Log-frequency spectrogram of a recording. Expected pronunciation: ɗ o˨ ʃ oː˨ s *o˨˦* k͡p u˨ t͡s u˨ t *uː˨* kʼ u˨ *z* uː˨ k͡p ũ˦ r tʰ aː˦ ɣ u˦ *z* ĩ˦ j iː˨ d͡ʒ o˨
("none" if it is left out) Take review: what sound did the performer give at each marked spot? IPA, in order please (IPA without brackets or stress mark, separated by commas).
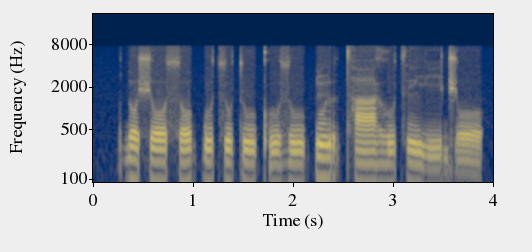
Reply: o˨˦, uː˨, z, t͡s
